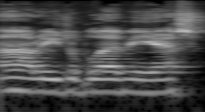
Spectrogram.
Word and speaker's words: Rennes: was nurtured at Rennes, is it how he's pronounced that? Rennes, by coach Bruno Genesio, who helped develop Real's Ferland Mendy, of course, under Genesio at Le Havre.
